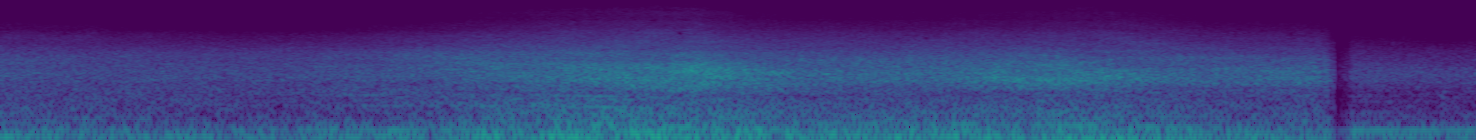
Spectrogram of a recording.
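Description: Wind rushes and rustles through trees outdoors.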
